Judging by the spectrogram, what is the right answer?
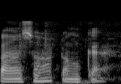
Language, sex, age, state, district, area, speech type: Odia, male, 18-30, Odisha, Jagatsinghpur, rural, spontaneous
